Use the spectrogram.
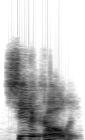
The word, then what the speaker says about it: acetylcholine: How do you pronounce that? Do you know about that? You ever heard this word? Dale, A-C-E-T-Y-L-C-H-O-L-N-I-E. Acetylcholine? Acetylcholine.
